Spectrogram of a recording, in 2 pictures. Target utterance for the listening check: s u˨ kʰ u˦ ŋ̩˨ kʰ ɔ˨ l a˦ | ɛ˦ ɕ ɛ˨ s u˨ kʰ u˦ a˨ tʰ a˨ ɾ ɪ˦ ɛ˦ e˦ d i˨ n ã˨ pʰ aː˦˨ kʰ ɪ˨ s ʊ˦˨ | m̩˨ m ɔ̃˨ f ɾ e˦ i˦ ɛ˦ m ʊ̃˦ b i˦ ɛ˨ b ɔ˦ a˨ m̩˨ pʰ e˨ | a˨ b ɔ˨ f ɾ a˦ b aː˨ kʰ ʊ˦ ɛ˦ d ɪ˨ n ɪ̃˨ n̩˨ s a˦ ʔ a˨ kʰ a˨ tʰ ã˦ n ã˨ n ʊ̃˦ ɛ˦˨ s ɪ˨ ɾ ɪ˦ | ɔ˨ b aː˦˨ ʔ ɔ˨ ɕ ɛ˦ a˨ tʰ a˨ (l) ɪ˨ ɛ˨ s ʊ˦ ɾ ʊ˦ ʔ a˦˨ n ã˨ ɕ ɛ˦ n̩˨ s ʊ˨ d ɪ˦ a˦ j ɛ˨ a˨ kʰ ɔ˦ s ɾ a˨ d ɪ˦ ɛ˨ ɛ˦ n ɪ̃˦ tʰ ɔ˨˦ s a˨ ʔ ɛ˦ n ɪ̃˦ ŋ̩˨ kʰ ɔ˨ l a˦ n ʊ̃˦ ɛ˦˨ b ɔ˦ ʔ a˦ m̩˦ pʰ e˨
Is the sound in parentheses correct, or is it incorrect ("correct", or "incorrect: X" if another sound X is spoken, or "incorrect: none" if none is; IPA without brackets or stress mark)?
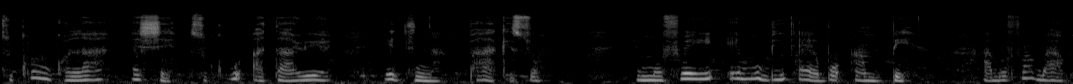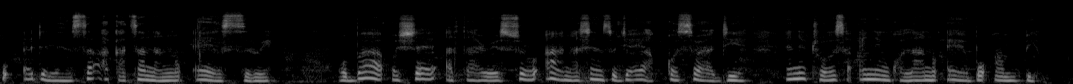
incorrect: ɾ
